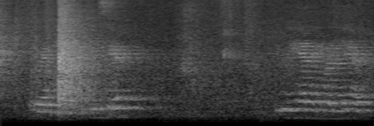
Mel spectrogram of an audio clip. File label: male voice, schoolhouse; Perrinsville school house; Westland MI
